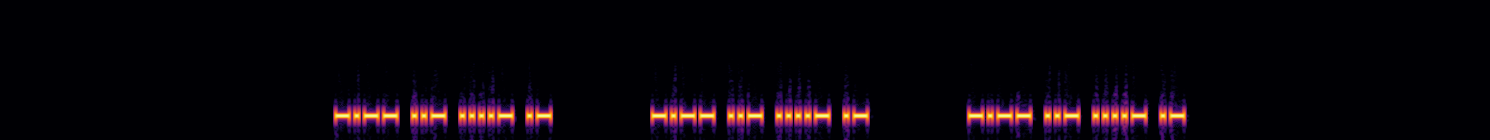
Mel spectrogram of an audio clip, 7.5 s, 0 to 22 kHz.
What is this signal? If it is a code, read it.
Morse code, heard as a keyed tone, about 50 wpm, 700 Hz. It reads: YU4A YU4A YU4A
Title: DXCC-100 Call Signs - 4 Characters - Repeated 3x - 50wpm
